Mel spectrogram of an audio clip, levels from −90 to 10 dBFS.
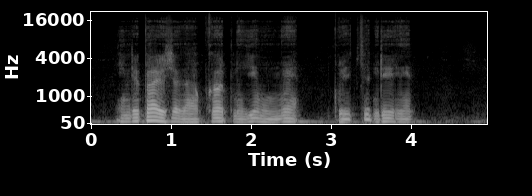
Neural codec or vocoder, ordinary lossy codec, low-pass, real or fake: codec, 44.1 kHz, 1.7 kbps, Pupu-Codec; none; none; fake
